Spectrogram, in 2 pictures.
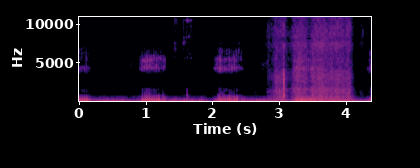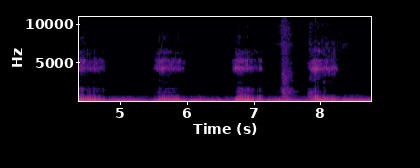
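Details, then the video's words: Bedtime purring from a male orange tabby cat petted on a bed, 2/11/2023: rhythmic low purr pulsing about once a second, interrupted midway by a burst of rustling. "cute ginger tabby cat petting purring"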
